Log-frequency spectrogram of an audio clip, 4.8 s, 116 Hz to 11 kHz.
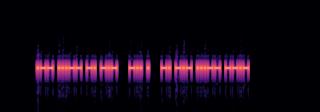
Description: Morse code, heard as a keyed tone, about 41 wpm, 700 Hz. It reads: W3NK DE NK3Q
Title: USA Callsign DE Callsign - 4 Characters - 45wpm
